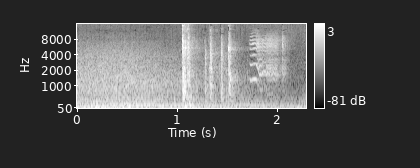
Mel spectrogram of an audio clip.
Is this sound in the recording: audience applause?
no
